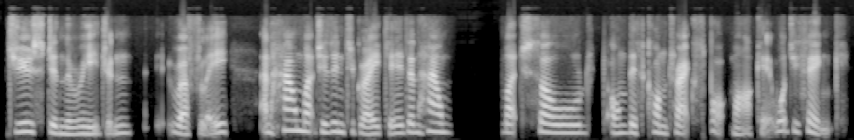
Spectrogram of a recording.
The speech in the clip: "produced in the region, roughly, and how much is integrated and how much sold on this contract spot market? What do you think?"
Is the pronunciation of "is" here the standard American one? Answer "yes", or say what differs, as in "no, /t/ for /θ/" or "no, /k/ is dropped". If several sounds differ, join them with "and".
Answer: yes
